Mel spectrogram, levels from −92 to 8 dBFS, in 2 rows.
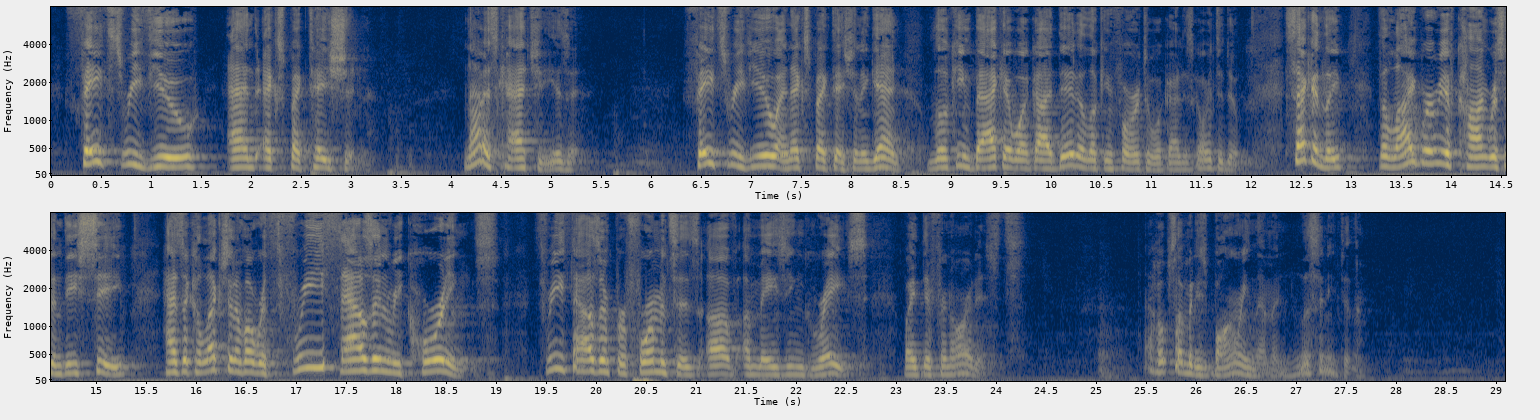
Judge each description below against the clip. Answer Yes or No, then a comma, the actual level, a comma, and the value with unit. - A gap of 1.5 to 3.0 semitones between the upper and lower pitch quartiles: No, wide, 5.4 semitones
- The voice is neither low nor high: Yes, medium, 160 Hz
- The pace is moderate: No, slow, 125 wpm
